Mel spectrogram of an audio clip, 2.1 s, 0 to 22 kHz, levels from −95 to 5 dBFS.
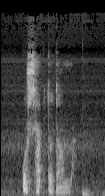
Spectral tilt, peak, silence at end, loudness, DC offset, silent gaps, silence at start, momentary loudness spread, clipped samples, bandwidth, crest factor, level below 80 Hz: -3 dB/octave; 0 dBFS; 0.3 s; -17 LUFS; under 0.1%; none; 0.45 s; 22 LU; under 0.1%; 17 kHz; 20 dB; -42 dBFS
